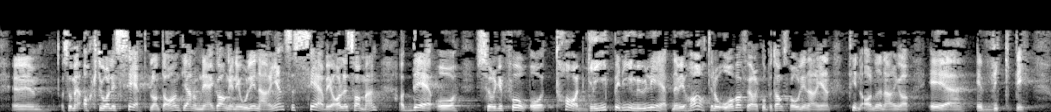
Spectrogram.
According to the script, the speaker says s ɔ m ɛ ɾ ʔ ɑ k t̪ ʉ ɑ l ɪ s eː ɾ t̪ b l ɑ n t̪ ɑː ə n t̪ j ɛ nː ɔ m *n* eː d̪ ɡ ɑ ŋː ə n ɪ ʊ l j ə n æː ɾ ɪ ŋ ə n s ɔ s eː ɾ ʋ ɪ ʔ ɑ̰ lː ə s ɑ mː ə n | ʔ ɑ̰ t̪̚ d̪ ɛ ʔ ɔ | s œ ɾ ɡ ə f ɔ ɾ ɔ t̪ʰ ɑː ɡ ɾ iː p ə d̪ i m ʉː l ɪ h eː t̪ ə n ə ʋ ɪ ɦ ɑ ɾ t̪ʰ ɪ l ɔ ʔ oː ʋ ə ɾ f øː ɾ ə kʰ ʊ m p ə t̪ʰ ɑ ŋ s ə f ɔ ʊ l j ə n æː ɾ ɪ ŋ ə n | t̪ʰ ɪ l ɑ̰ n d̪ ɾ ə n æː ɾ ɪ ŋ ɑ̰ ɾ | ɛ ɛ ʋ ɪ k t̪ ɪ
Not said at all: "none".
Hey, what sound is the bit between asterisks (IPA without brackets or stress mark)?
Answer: n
